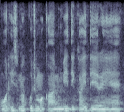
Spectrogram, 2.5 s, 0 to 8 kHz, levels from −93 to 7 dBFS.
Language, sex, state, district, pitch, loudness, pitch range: Hindi, male, Uttar Pradesh, Shamli, 125 Hz, -14 LUFS, 120-130 Hz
